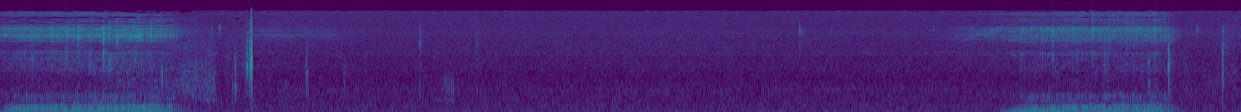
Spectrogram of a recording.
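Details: Snoring during sleep; two loud, low, rattling snores about four seconds apart, separated by quiet breathing.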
